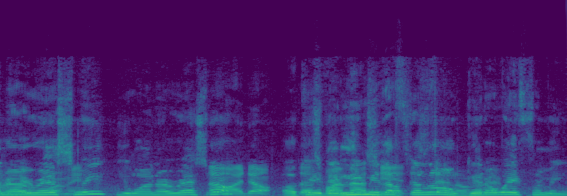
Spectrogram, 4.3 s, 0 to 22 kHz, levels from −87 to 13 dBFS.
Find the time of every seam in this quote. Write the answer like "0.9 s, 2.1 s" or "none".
3.0 s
